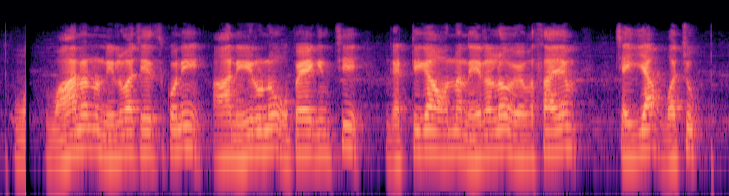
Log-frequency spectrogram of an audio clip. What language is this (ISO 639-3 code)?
tel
